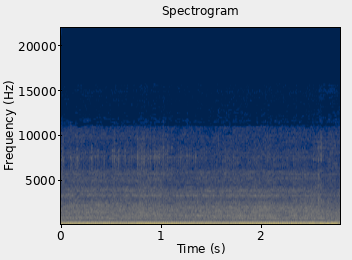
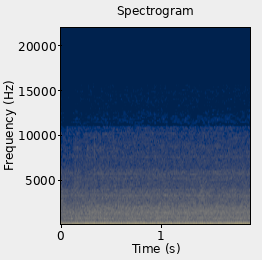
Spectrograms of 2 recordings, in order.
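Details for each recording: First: Honda EF sedan just after wiring in an OBD0-to-OBD1 adapter and ECU, first start: engine revs in surges that sag and stumble before picking up, clear throttle hesitation. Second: Honda EF sedan engine after rebuild, distributor wires twisted together for a quick test, idle and ignition timing not yet set: smooth, even note with steady low hum, revs up perfectly with no misses. Normal running.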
